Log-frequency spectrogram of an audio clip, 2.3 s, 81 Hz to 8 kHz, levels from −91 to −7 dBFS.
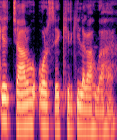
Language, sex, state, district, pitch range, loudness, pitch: Hindi, male, Jharkhand, Palamu, 110-130 Hz, -19 LUFS, 125 Hz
